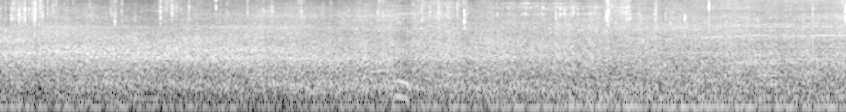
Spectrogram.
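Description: Street traffic: cars passing in a steady wash of road noise with a low rumble.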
